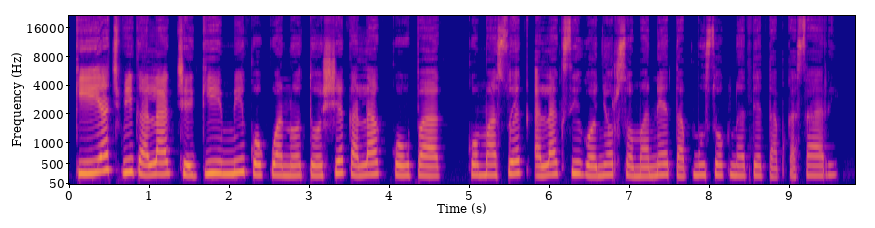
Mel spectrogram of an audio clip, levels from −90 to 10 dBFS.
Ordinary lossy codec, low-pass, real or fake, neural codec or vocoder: none; none; real; none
